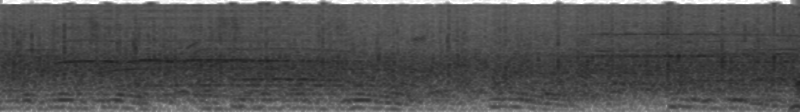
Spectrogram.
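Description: Audience applauding and cheering for a winner being announced, with many excited voices overlapping in the hall.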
